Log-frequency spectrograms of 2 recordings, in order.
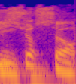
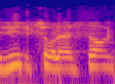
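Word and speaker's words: L'Isle-sur-la-Sorgue: l'Île-sur-Sorgue. Je connais, c'est magnifique. Normalement c'est l'Île-sur-la-Sorgue, mais c'est vrai qu'on a tendance à raccourcir nous un petit peu dans le sud et on dit l'Île-sur-Sorgue.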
